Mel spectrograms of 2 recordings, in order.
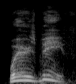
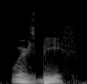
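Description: First: Where's Beef? yelled higher; mock scream. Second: Said in the usual way. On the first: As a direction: call Where's Beef? out in a raised voice. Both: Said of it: "Like, screaming".

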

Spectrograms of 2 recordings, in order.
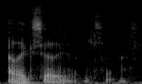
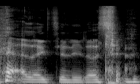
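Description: First: Breathy whispered song line. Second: Said in the usual way. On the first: Shown as a demonstration. Host murmuring the lyric to himself, whispered.

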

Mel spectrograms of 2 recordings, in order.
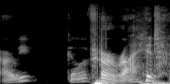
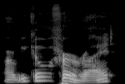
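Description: First: Loud, higher mock-kid demand; hammed-up kid question, much louder; impatient child. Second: Higher, imitated little-kid question; put-on kid voice, rising at the end; small child asking. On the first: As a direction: imitate an impatient little boy calling out. Child impatient after repeated bumps. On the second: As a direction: ask like a hopeful child after a tantrum. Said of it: "still huffing and puffing".

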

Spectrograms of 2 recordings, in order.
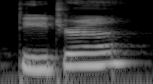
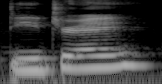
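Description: First: "Deidre" ending in a soft "uh", questioning; "Deidre" with a schwa ending and rising tune; alternative pronunciation. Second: "Deidre" ending in an "ay" sound; "Deidre" with final syllable rhyming with day; unsure pronunciation. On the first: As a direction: say "Deidre" as DEE-druh, asking. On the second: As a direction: say "Deidre" as DEE-dray. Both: Shown as a demonstration. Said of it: "Maybe it's Deidre".

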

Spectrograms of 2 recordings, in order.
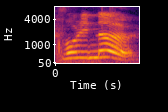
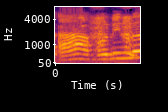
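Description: First: Quoting the sister. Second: Imitating the staff's realization. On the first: Retold or imitated. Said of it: "我姐就". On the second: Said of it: "然后说".

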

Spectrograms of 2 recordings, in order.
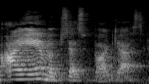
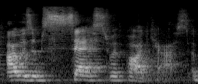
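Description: First: Am stressed as a correction. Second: Said in the usual way. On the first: Real, not acted. Podcast fan correcting herself, stress on am. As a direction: lean on am to insist it is still true. Corrects was to emphatic present am.

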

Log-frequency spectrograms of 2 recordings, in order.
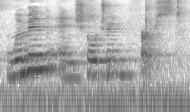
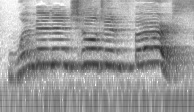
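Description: First: Said in the usual way. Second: High, loud, slow shout; drawn-out shouted announcement; crowd-call shout. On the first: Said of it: "Chapter six". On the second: A narrator's reading. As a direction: call out an order across the deck. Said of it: "someone shouted".

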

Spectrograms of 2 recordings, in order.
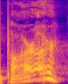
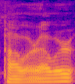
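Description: First: "Power Hour" run together as "par ar"; broad Belfast "par ar" for "Power Hour"; Belfast accent. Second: Said in the usual way. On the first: Retold or imitated. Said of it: "If you're from Belfast". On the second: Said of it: "Oh, you mean Power Hour?".

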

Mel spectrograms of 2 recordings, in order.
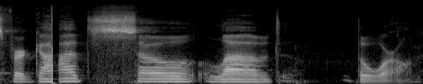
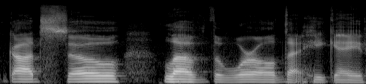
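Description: First: "For God so loved" drawn out very slowly, trailing soft. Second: "loved" stressed, firm and measured. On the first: Preacher savoring the verse, very slow and soft. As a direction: stretch every word of "For God so loved". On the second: Preacher explaining the verse, stressing "loved". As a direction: lean on "loved". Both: Shown as a demonstration.

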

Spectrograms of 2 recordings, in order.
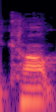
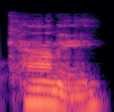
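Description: First: "can't" as one syllable with a long ah; standard "can't". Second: "canny" for can't, said as CAN-ee; Glasgow dialect "canny". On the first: Reader rejecting standard spelling for dialect, "can't" with long ah. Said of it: "you can't put can't". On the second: Reader explaining dialect writing, "canny" said the Glasgow way. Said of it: "he writes in his dialect". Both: Shown as a demonstration.

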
